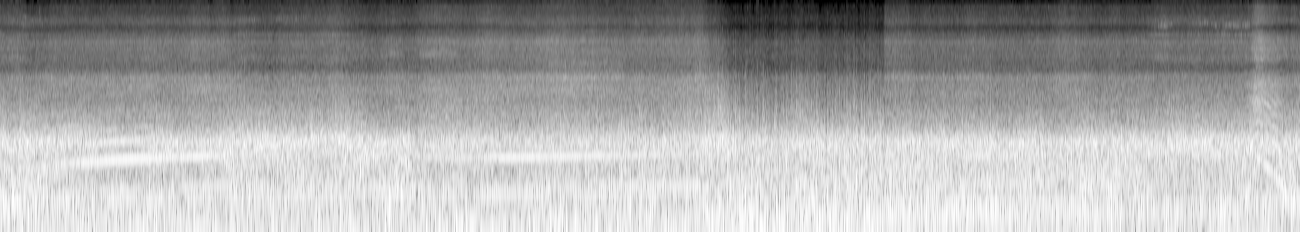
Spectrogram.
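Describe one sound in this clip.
Wind rushes loudly past outdoors.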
